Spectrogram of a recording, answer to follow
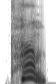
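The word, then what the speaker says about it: thumb: আসুন আমরা আরো কিছু সাইলেন্ট বি যুক্ত শব্দ দেখে দিতে পারি। হিয়ার ইউ সি ওম, গর্ভ, গহ্বর। থাম, বুড়ো আঙ্গুল।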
